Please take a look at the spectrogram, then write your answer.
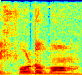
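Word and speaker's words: photobomb: हैं जनाब लेची जी फटो बम पहला लफ्ज आ गया हमारा आखरी बी साइलेंट है फोटो बम बस काफी है इतना बी को पढ़ने की जरूरत नहीं है फोटो बम ऐसे कहने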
